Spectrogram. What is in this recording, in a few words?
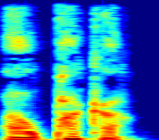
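"alpaca", British English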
